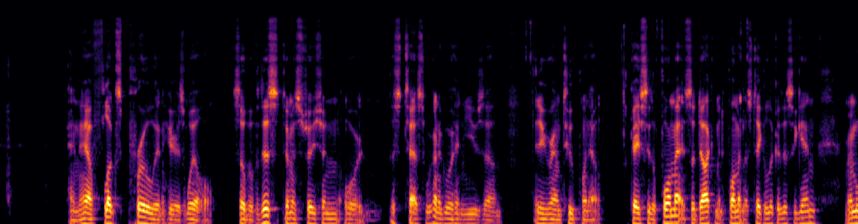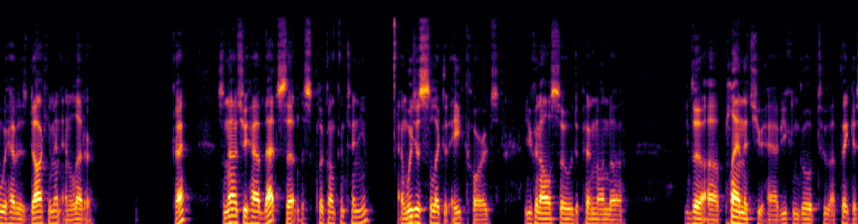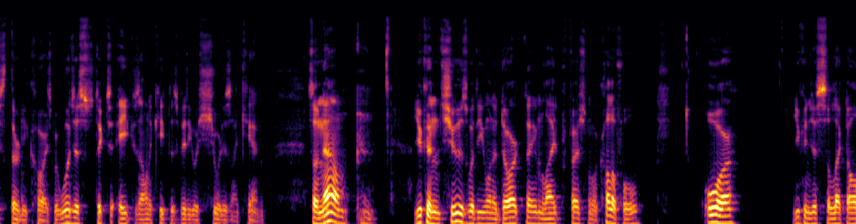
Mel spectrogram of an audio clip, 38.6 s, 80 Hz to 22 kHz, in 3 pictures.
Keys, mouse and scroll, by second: 18.6-38.5 drag.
